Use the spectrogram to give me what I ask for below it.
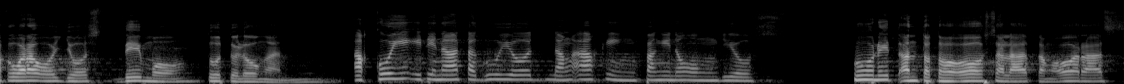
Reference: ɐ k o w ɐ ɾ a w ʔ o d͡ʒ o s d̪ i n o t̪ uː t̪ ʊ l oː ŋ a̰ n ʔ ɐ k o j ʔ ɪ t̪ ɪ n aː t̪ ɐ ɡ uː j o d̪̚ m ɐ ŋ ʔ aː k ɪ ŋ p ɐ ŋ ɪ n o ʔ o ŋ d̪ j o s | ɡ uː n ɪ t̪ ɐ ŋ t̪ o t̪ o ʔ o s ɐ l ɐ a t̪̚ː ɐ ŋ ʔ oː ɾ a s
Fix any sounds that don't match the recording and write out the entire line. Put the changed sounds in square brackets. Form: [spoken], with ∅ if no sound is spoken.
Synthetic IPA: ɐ k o w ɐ ɾ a w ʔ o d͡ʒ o s d̪ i [m] o t̪ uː t̪ ʊ l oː ŋ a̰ n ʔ ɐ k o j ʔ ɪ t̪ ɪ n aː t̪ ɐ ɡ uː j o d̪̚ [n] ɐ ŋ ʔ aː k ɪ ŋ p ɐ ŋ ɪ n o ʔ o ŋ d̪ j o s | [ŋ] uː n ɪ t̪ ɐ ŋ t̪ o t̪ o ʔ o s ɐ l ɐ a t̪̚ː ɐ ŋ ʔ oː ɾ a s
